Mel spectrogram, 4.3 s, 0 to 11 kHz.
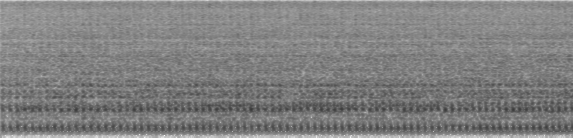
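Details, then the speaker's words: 2009 Honda Metropolitan scooter after carb cleaner, warming up: uneven, pulsing rough idle about four beats a second; owner suspects clogged jets in the recently fitted but possibly long-sitting carburetor. "Let it warm up a little bit. Doesn't sound real consistent."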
